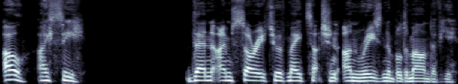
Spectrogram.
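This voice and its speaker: A man playing an earnest, thoughtful young soldier and party leader in a video game, sincere and resolute in a measured way. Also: mid-range voice, fairly bright tone, dry recording, studio quality, lightly acted. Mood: soft, subdued. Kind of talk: video game cutscene acting.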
